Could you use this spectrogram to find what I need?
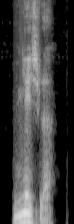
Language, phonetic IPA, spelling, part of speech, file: Polish, [ˈɲɛ̇ʑlɛ], nieźle, adverb, Pl-nieźle.ogg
